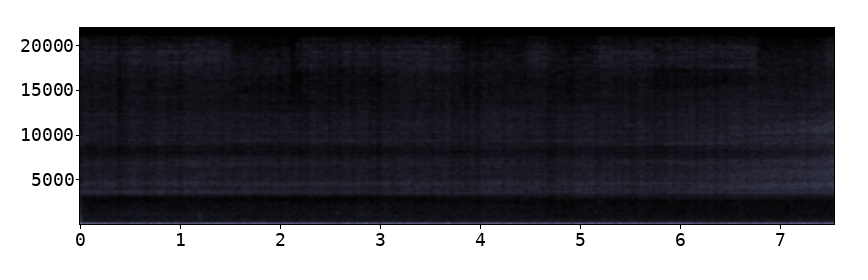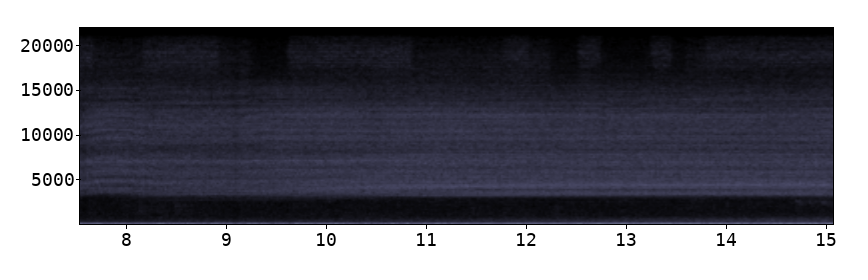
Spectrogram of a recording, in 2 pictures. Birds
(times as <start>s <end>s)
13.6s 15.0s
